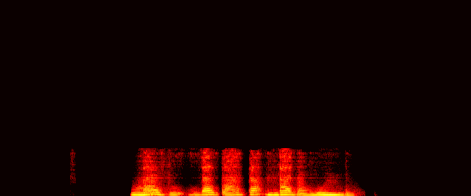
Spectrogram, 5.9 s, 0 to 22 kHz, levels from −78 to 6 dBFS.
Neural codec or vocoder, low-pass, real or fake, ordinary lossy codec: codec, 44.1 kHz, 0.9 kbps, DAC; 5.4 kHz; fake; MP3, 32 kbps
